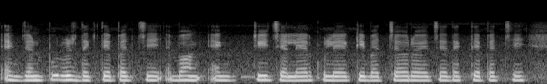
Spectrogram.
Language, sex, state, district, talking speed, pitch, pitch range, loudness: Bengali, female, Assam, Hailakandi, 140 wpm, 190 Hz, 185-195 Hz, -14 LUFS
